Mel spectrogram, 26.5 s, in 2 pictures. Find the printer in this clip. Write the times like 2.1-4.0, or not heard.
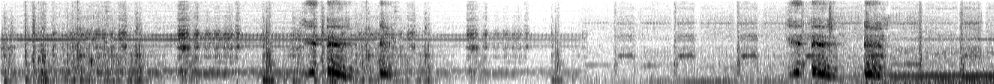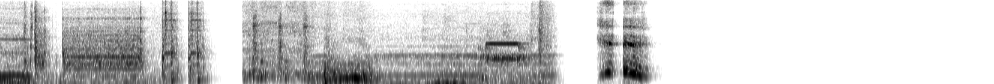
0.0-20.7.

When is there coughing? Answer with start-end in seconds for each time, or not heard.
4.0-5.3, 10.4-11.9, 21.2-21.9.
